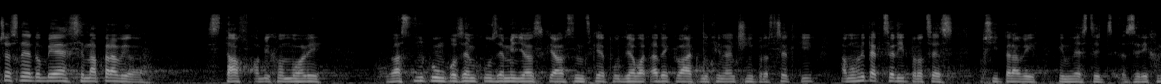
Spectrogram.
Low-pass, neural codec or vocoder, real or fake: 10.8 kHz; codec, 44.1 kHz, 3.4 kbps, Pupu-Codec; fake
